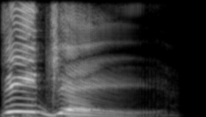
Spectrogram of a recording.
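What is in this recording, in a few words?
female spoken, R&B Dance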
